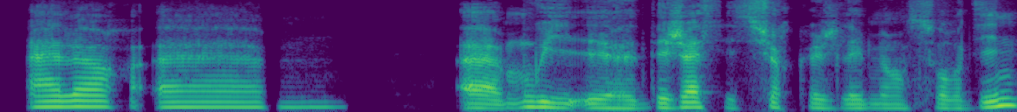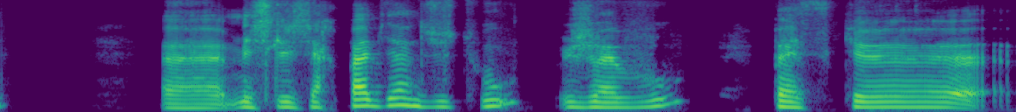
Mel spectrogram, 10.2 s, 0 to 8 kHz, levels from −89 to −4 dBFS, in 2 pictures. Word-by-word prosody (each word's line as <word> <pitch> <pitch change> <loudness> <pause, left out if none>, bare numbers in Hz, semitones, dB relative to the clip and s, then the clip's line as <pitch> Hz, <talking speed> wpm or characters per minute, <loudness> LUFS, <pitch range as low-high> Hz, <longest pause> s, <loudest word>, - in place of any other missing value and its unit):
Alors, 150 0 +3 0.2
hem, 140 0 -2 1.0
hem, 120 +2 +1
oui, 140 -4 +1
heu, 115 -2 -1
déjà 125 +4 +3
c'est 135 -4 -12
sûr 125 +5 -4
que 120 - -6
je 115 0 -7
les 115 0 -3
mets 110 0 -8
en 110 - -8
sourdine, 115 - -1 0.8
heu, 115 -1 +2
mais 140 - +1
je - - +1
les 140 - +3
gère 135 +1 -2
pas 175 0 +9
bien 185 +2 +2
du 145 -3 -3
tout, 165 - -3 0.2
j'avoue. 140 - 0 0.4
Parce 145 -4 +2
que, 140 -1 +2
140 Hz, 155 wpm, -26 LUFS, 120-145 Hz, 1.0 s, pas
